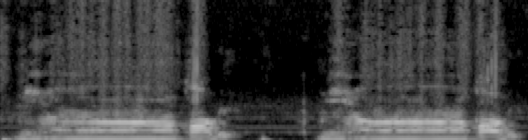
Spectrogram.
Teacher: jika ada huruf qaf dan huruf ka sebelumnya nun sukun atau tanwin, maka dengungannya itu hampir menyerupai ng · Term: ikhfa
